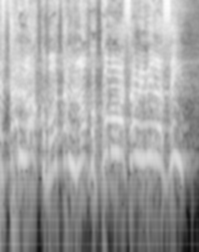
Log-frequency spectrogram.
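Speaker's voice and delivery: high, insistent acted yelling; face-to-face shouting. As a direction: shout him down in disbelief. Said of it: "pero le grita".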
